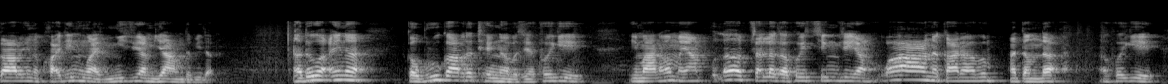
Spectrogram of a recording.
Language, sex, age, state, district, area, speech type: Manipuri, male, 45-60, Manipur, Imphal West, rural, spontaneous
